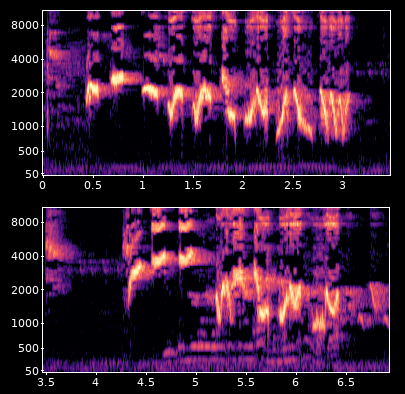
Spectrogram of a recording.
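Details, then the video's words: Borneo white-rumped shama singing actively: bursts of loud, sharply swooping whistled notes in quick series, a brief pause, then another rapid run of rising and falling notes. "Burung Murai Borneo beraksi gaya mempesona"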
